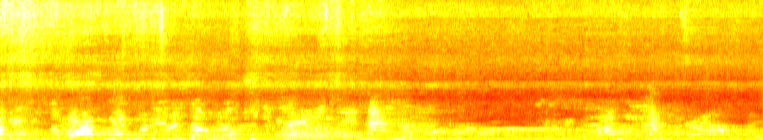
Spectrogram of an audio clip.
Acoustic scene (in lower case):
park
